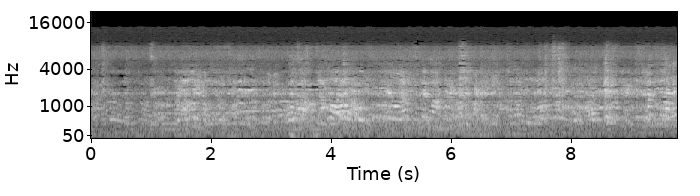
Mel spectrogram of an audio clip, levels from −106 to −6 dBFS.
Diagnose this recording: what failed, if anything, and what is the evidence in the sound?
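The failure sits at the codec stage. Across the whole clip the top end stops dead at 14.2 kHz, and what's left of the treble sounds hissy and grainy, with tonal parts roughened and attacks smeared. That's likely Vorbis compression at a low setting, something in the region of 34 kbps. The encoder squeezed the high band so hard that fine detail got swapped for noise of similar energy, and it's plainly audible.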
